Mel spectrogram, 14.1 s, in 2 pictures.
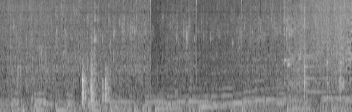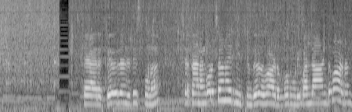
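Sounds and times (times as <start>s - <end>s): beans sizzling in oil: 0.0s - 14.0s
spatula stirring in wok: 5.7s - 8.2s.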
